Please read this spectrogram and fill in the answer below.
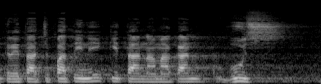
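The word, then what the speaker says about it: Whoosh: sistem hebat sekali lagi w h o o s h tapi membacanya wus keret cepat Jakarta Bandung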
